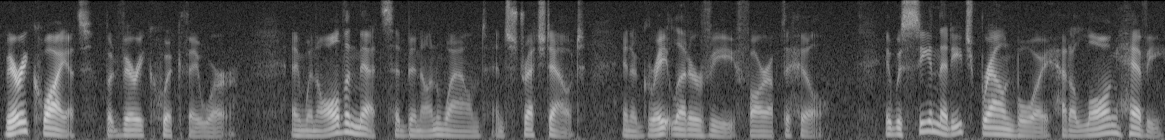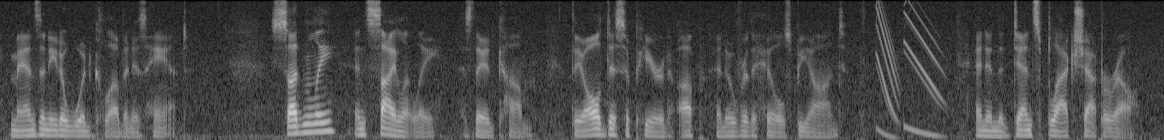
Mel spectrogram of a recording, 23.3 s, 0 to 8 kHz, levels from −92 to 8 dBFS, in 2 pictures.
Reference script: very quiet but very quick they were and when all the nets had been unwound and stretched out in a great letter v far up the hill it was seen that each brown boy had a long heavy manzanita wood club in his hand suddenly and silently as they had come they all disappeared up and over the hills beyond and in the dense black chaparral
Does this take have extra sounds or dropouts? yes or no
yes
